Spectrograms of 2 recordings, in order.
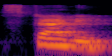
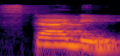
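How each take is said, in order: No difference in how they are said.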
